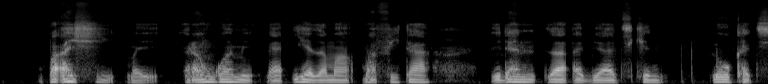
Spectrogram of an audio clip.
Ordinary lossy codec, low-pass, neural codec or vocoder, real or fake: none; none; autoencoder, 48 kHz, 128 numbers a frame, DAC-VAE, trained on Japanese speech; fake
